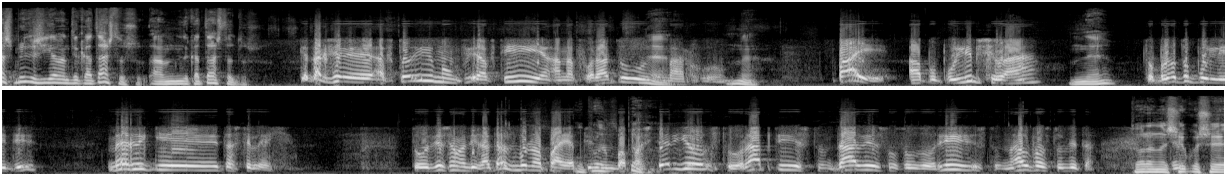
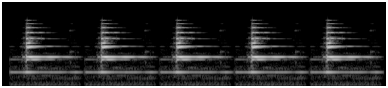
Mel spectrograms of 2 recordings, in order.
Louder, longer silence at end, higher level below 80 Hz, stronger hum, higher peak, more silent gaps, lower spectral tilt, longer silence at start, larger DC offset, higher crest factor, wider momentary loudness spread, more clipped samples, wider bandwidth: first, -13 LUFS vs -16 LUFS; about the same, 0 s vs 0.05 s; first, -40 dBFS vs -60 dBFS; neither; about the same, 0 dBFS vs 0 dBFS; neither; first, -5 dB/octave vs 3 dB/octave; about the same, 0 s vs 0.1 s; neither; second, 12 dB vs 18 dB; second, 10 LU vs 14 LU; neither; first, 16.5 kHz vs 9.8 kHz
